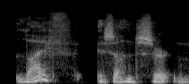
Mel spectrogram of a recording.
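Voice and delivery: slow, very nice, soothing woman's ad voiceover voice. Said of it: "this very nice, soothing woman's voice says".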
